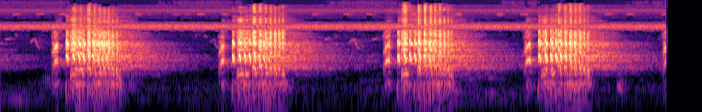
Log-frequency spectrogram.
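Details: Sandhill crane (Antigone canadensis), a Vermont priority bird, giving loud, rolling, rattling trumpet calls in four bursts about a second and a half apart, over a steady high hiss.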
